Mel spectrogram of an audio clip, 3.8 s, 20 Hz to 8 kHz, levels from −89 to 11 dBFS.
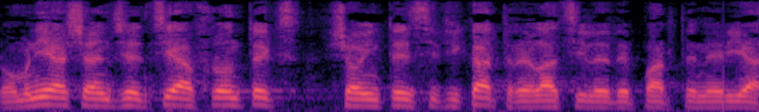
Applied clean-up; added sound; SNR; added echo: none; none; none; none.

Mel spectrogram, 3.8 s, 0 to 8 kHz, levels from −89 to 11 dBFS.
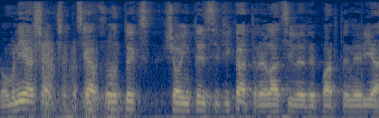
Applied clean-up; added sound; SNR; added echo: neural separator model SepFormer DNS4.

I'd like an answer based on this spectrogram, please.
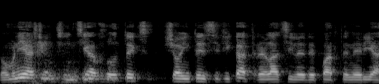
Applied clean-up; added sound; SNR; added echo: neural mask model DeepFilterNet 3.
